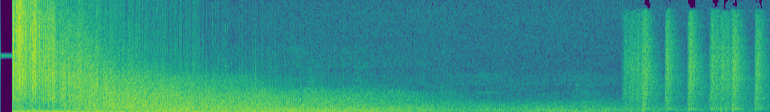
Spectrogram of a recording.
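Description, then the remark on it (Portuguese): A massive explosion from a falling nuclear capsule erupts at once, destroying everything around, then rolls into a long, deep rumble that slowly fades, with a few sharp crackling bursts near the end. No one speaks. “O som agudo da queda da cápsula nuclear vai ganhando volume e finalmente ouvimos uma enorme explosão que destrói tudo ao redor.”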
